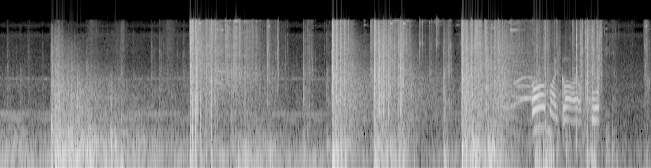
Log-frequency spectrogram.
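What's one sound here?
Rapid gunfire rattles in loud, close bursts.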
